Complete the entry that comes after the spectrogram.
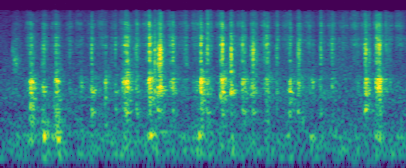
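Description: A wooden stylus scratches the lower part of a flat, coated scratch-art paper card. The result is a quiet, dry series of short, raspy scraping strokes with a bright, papery texture and almost no low end.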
